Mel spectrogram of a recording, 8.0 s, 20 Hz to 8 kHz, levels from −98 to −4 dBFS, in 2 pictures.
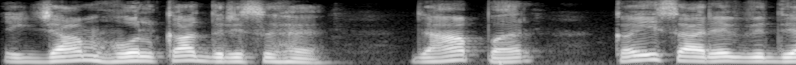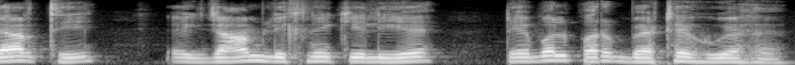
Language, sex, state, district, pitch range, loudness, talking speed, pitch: Hindi, male, Jharkhand, Palamu, 135-155 Hz, -17 LUFS, 145 wpm, 145 Hz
